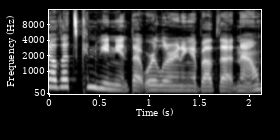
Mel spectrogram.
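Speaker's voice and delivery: ordinary delivery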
